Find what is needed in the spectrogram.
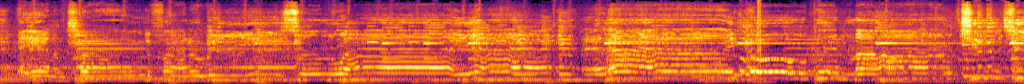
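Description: Live performance of an original gospel Christmas song: a singer holding long, gliding notes over instrumental accompaniment with guitar.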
